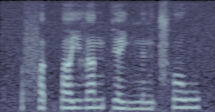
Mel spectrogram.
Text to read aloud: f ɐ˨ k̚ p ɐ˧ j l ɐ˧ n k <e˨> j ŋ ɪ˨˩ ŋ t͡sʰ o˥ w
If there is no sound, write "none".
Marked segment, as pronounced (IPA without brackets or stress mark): e˨˩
